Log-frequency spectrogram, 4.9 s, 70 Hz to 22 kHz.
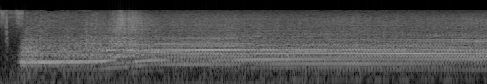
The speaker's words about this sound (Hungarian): A több mint 50 millió forint értékű négykerekű nem csak hangja és formája miatt vonzotta az érdeklődőket.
